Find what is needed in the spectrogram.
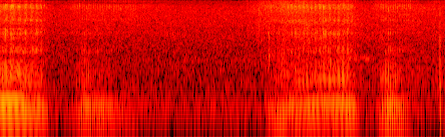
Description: My dog's weird snoring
